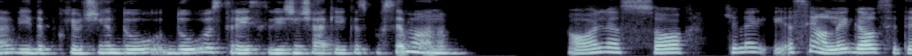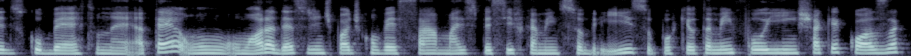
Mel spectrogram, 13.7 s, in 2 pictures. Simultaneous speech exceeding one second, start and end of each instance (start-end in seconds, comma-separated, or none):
none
